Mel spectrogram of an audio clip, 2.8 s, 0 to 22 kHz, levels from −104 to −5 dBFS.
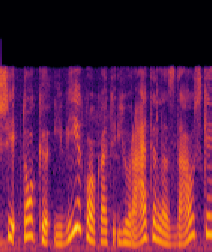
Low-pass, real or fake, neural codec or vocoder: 7.2 kHz; real; none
